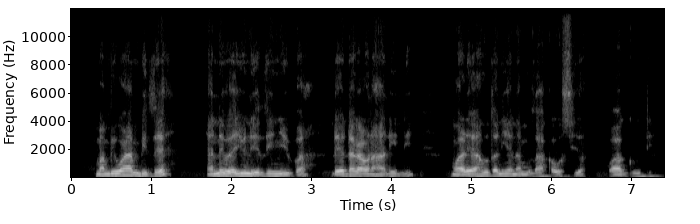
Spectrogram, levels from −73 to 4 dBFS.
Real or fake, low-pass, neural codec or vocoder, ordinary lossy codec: fake; 10.8 kHz; vocoder, 44.1 kHz, 128 mel bands every 512 samples, BigVGAN v2; Opus, 16 kbps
